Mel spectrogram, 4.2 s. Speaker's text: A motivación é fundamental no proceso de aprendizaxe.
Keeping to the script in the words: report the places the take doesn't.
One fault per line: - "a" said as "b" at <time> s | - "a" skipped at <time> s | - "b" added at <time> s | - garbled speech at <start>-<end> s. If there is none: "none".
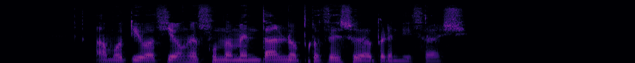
none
